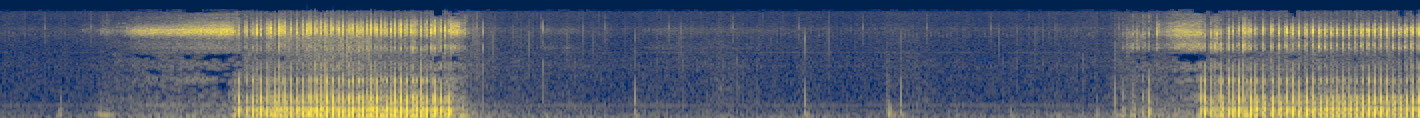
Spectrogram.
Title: Když to pes zalomí... / When the dog is snoring...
